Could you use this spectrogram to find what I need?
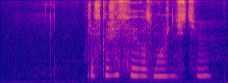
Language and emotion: Russian, sad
